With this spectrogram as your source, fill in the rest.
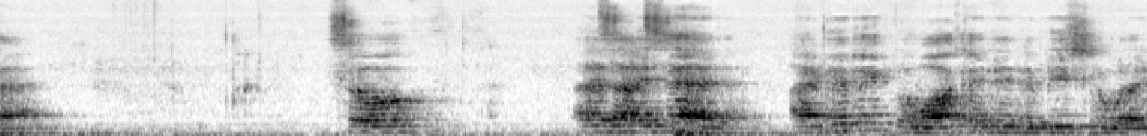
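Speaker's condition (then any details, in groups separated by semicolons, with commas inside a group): Cerebral palsy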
